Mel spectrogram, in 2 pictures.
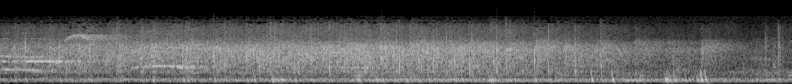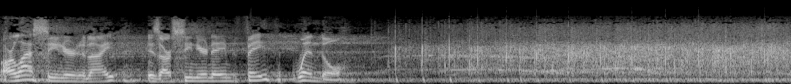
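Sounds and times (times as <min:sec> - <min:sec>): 
audience applause: 0:00.0 - 0:07.8, 0:11.7 - 0:15.8
speech: 0:08.0 - 0:11.5.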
